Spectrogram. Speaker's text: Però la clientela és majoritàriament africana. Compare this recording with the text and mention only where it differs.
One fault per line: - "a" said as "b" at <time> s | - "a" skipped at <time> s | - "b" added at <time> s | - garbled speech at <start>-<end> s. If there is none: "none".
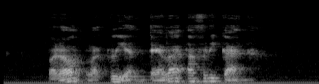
- "és majoritàriament" skipped at 1.8 s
